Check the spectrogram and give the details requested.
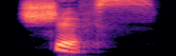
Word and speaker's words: shifts: Nope, there is no T sound in the word shifts, although the letter T is in the spelling.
